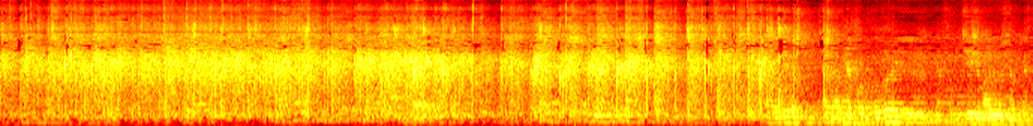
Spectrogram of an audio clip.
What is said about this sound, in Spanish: Y un aplauso para este chico.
